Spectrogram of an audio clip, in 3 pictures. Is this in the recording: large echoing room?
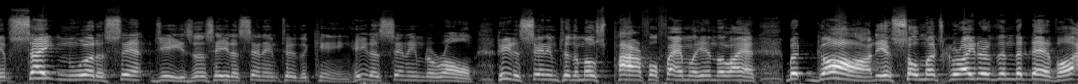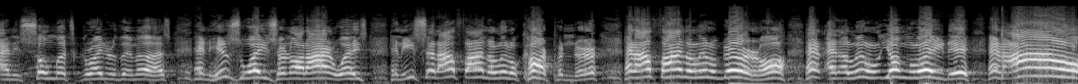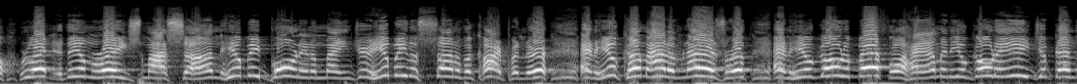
yes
